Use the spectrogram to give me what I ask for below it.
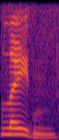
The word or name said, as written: laden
